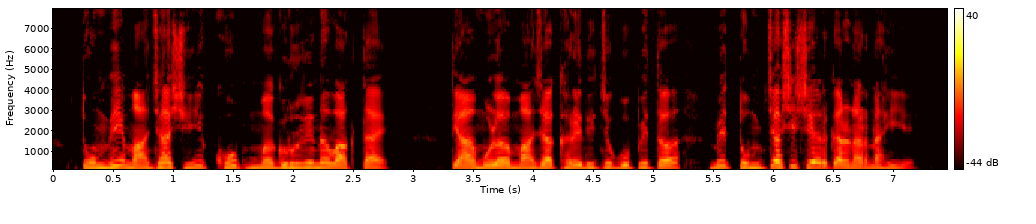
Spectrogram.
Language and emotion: Marathi, angry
